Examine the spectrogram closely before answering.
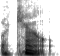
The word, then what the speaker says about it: LeCompte: Well, it's spelled LeCompte, but there in LeCompte, they pronounce it LeCount.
